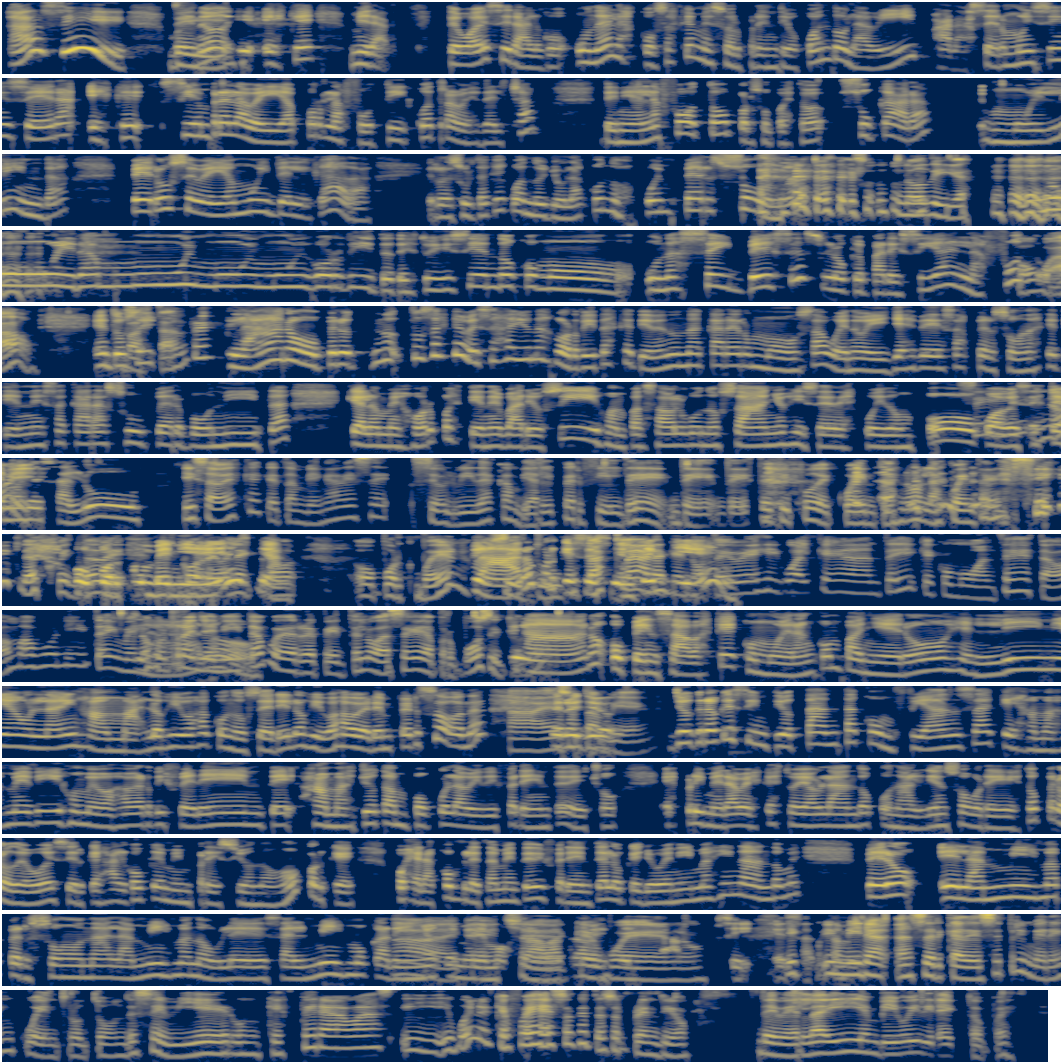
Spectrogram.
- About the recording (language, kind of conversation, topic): Spanish, podcast, ¿Has llevado alguna amistad digital a un encuentro en persona y cómo fue?
- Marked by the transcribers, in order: tapping; other background noise; laugh; other noise; laugh; laugh; laughing while speaking: "en sí"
